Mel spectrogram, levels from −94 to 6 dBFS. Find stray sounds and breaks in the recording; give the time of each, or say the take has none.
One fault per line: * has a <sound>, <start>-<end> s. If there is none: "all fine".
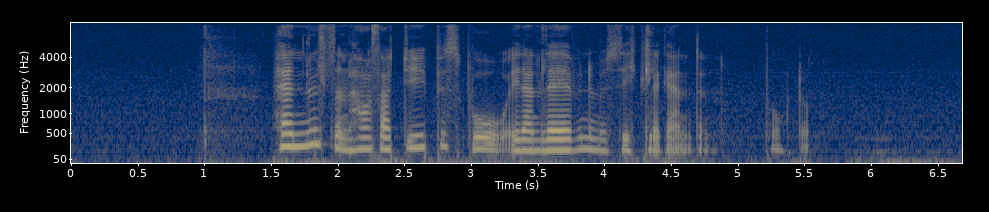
all fine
